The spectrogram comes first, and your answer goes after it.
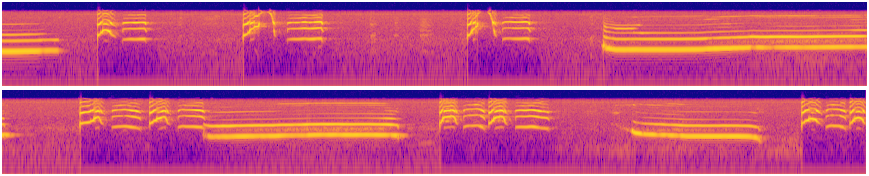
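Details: Dog 'singing' with long drawn-out howls that slowly rise and hold for two to three seconds, separated by clusters of short, sharp yelping notes.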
